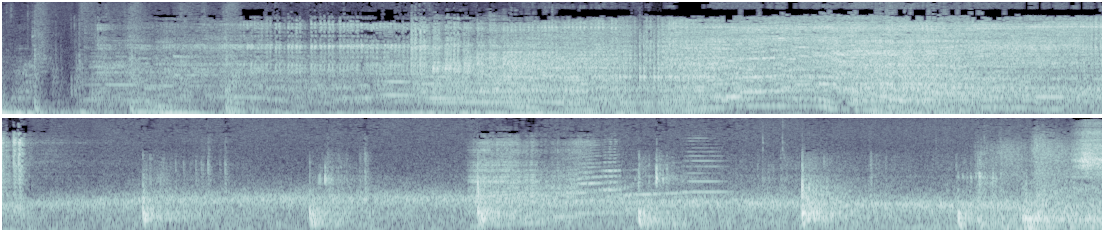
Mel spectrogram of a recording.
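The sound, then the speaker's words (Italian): A heavy truck engine rumbles loudly and revs as it pulls up at a petrol station, then settles into a lower idle punctuated by several sharp metallic taps or clunks. “Si apre la portiera di un camion e inizia a scendere un autista, poi un altro, da un altro camion, ed un altro ancora.”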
